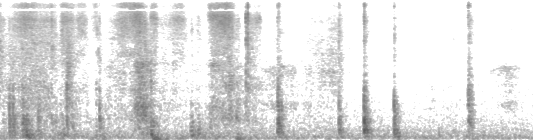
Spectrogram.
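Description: Faint scuffing and rubbing of a baby's hands, knees and clothes sliding on a wooden tabletop as she climbs up and settles, then about five light taps on the wood in the second half.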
